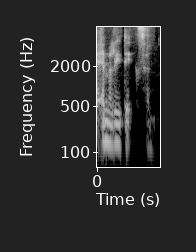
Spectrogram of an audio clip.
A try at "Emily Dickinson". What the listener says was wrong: Emily Dickinson. Emily Dickinson. You said Dixon every time, I thought.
